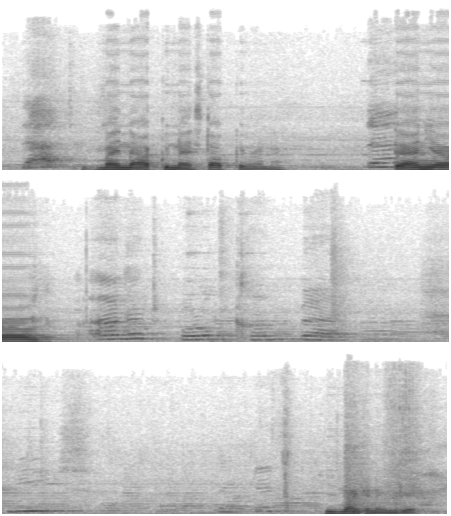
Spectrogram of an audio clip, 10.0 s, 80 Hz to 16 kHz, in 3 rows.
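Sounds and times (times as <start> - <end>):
child's wordless sing-song voice: 0.0 - 0.6, 4.0 - 9.1.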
